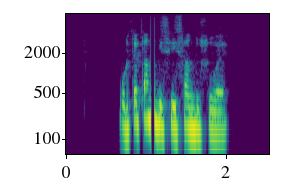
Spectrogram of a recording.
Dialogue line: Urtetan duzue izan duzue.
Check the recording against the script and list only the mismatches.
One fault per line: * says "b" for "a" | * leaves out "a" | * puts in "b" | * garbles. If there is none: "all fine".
* says "bizi" for "duzue"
